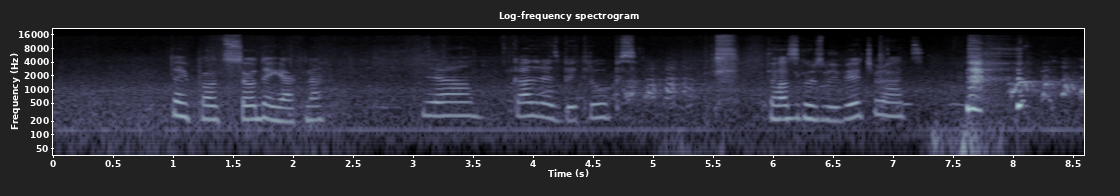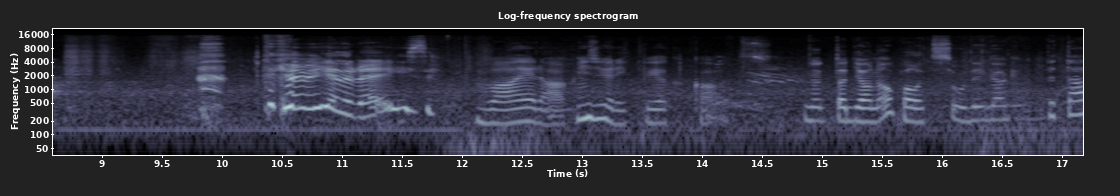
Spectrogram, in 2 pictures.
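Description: Young women talk and laugh together close by.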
